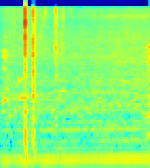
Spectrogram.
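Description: A single sharp thud of a football being struck about a third of a second in, over a steady low hum.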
